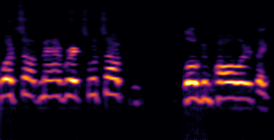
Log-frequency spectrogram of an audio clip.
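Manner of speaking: belted out loudly at a high pitch. Contrasting an old-style YouTube intro: Logan Paul impression. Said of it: "It's not the Logan Paul".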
